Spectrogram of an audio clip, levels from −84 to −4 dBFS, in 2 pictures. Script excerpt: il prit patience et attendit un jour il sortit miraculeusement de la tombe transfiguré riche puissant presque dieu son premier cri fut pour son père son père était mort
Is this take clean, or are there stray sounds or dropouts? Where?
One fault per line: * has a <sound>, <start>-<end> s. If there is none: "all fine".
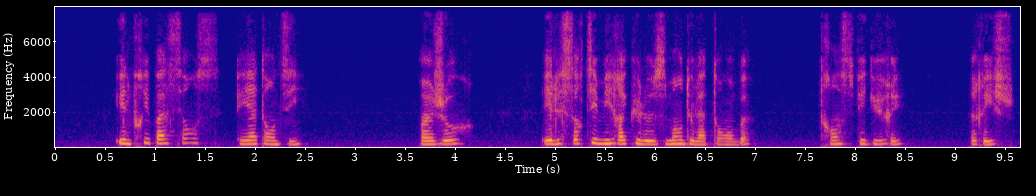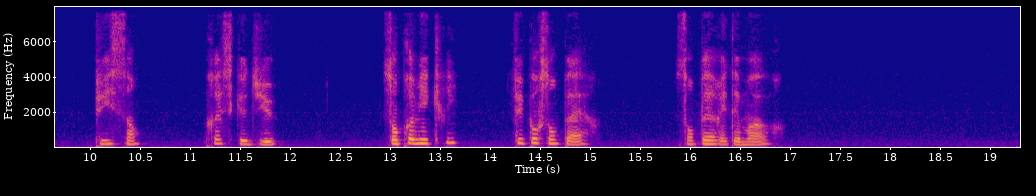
all fine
